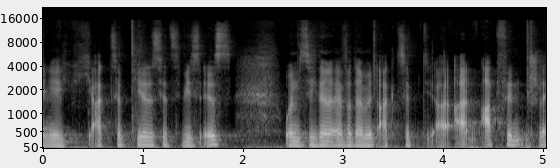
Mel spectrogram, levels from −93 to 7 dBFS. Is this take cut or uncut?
uncut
